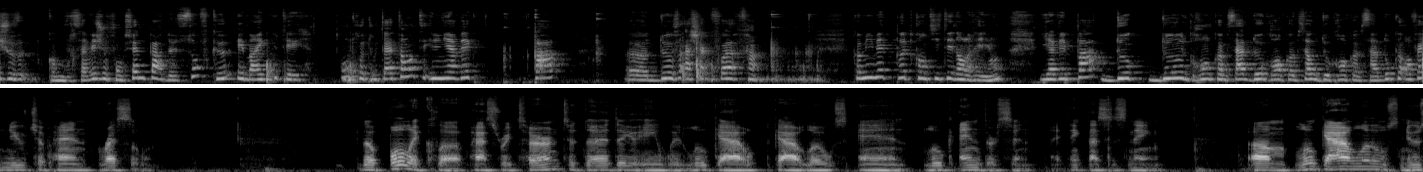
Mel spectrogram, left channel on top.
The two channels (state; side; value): different; both; correlation 0.01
